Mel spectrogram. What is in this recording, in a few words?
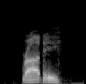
"ruddy", English; adjectives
